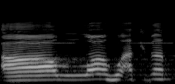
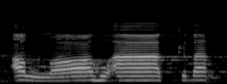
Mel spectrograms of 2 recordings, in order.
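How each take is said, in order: First: The opening vowel of Allah is drawn out. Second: The opening vowel of akbar is drawn out. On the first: "kalau dia memanjangkan hamzah pada kalimat Allah" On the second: "atau dia memanjangkan hamzah yang ada di akbar"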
